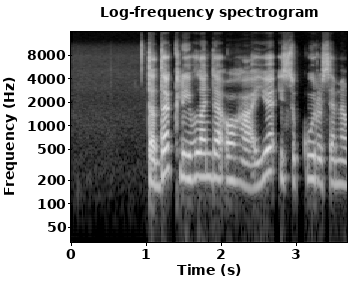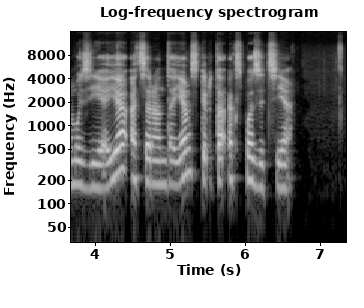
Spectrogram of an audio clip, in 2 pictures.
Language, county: Lithuanian, Šiauliai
